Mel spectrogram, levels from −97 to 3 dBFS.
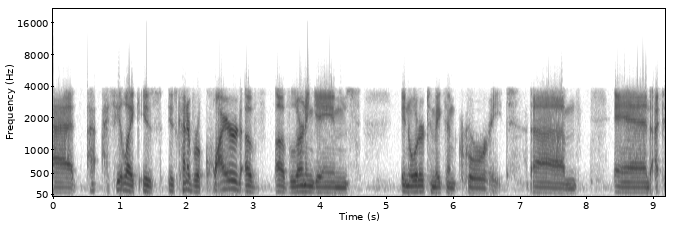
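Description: Throughout, the speech sounds thin and buzzy, confined to 150 Hz to 3.7 kHz, with a plainly synthetic edge. This is the AMR narrowband mobile codec, at a rate that fits a mode around 10 kbps. From 6.48 to 6.59 s, just after "order to make them", the sound smears and fades, then returns rough. These are lost AMR speech frames, which fits two frames missing. The decoder stretched the last good settings with falling gain.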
